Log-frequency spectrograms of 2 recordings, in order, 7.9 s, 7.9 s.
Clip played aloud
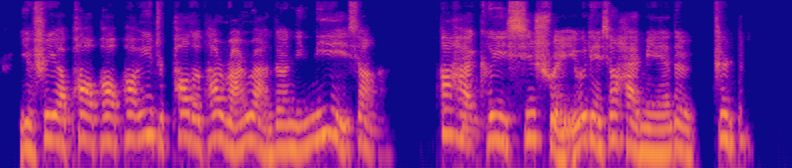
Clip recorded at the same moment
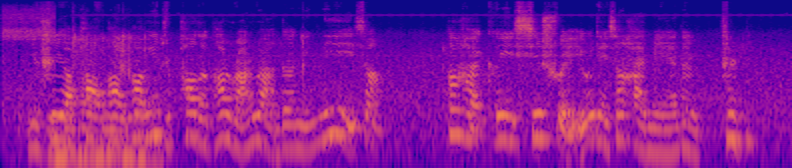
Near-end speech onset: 0.4 s

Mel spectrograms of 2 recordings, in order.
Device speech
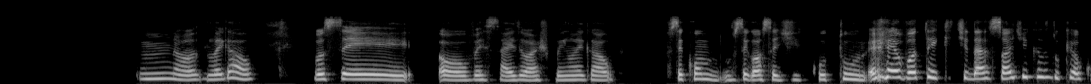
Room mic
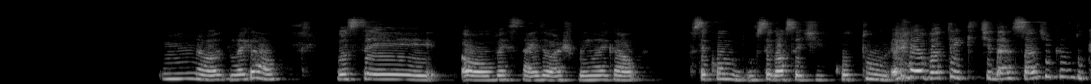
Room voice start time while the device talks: none

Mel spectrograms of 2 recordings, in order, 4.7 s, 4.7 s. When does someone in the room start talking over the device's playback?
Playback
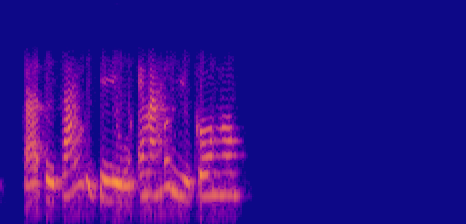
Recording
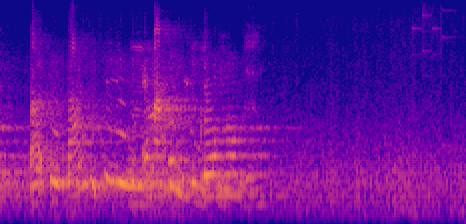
1.2 s

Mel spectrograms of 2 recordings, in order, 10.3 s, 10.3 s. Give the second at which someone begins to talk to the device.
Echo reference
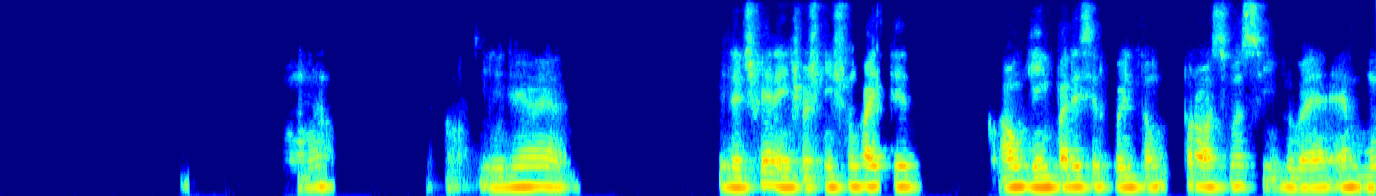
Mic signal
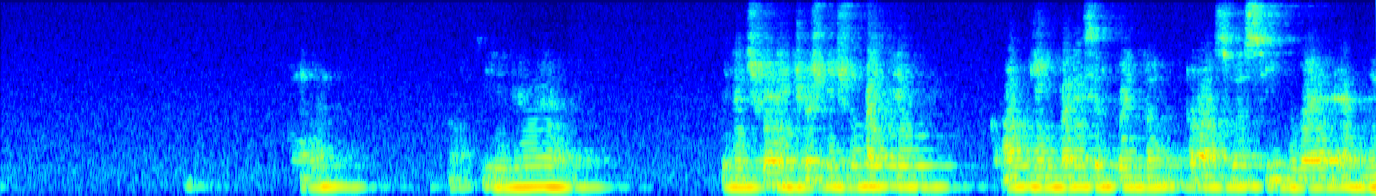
none

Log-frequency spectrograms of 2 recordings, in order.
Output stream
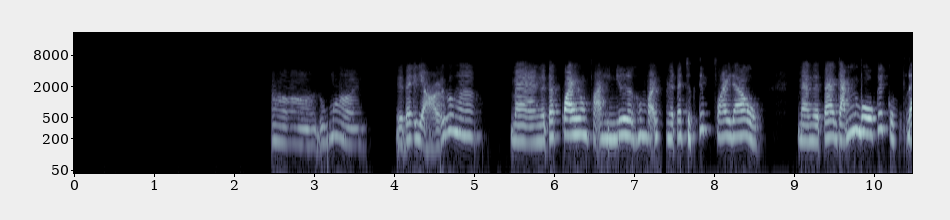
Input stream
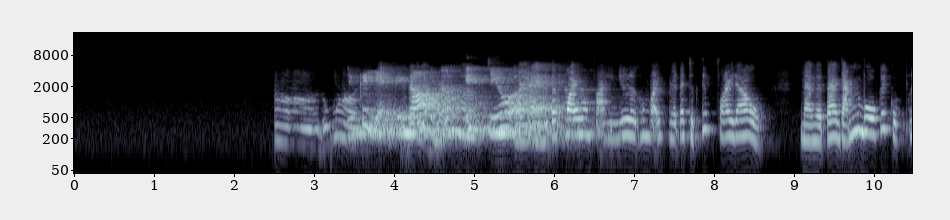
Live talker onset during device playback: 3.2 s

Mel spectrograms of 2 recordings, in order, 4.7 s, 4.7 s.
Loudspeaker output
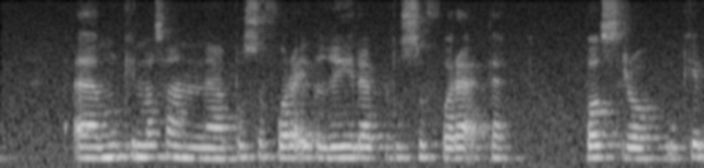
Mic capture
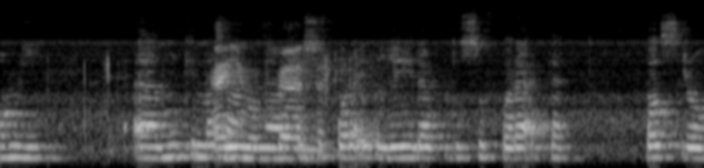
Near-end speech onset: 1.4 s

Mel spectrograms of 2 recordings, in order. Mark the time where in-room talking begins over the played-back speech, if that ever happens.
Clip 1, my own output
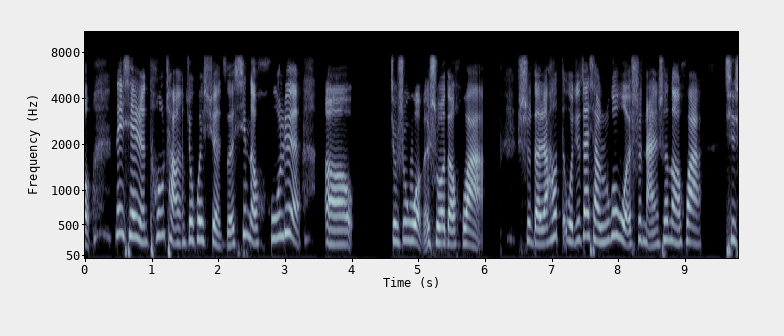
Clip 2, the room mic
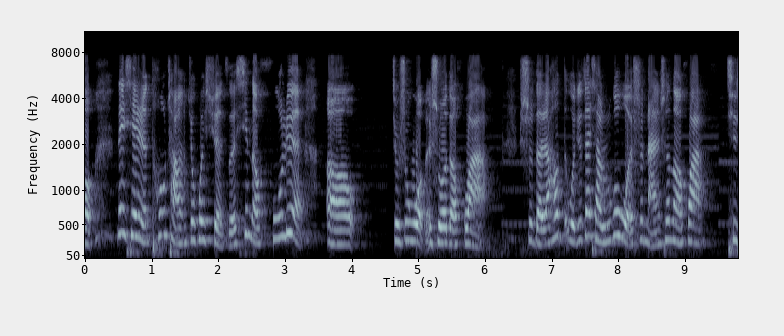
none

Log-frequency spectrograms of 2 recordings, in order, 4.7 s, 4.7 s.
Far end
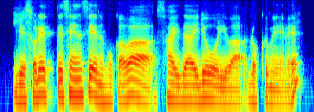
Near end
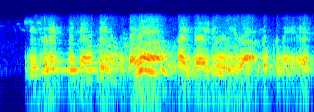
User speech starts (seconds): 0.6 s

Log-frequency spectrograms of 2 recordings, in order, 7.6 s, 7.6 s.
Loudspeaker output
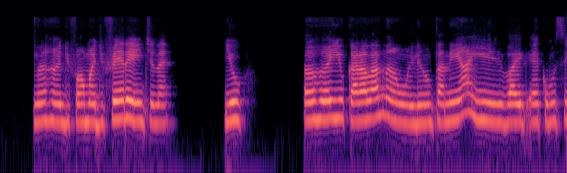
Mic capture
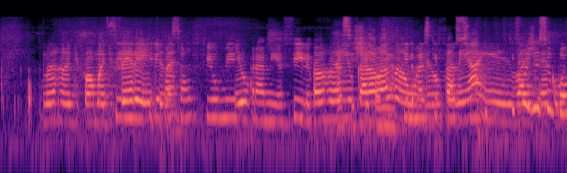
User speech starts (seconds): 1.4 s

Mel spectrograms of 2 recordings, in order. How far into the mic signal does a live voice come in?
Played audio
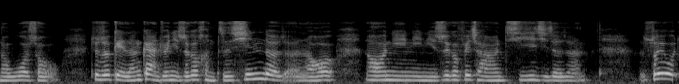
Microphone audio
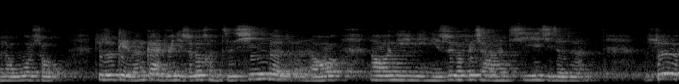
none

